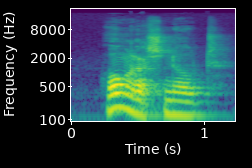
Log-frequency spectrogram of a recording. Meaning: famine
- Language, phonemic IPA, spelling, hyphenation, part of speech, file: Dutch, /ˈɦɔ.ŋərsˌnoːt/, hongersnood, hon‧gers‧nood, noun, Nl-hongersnood.ogg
